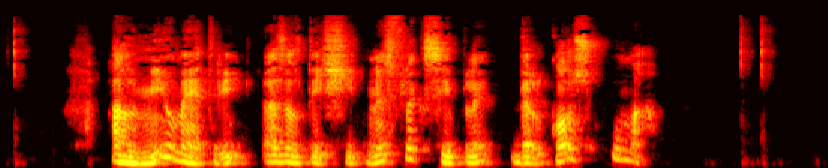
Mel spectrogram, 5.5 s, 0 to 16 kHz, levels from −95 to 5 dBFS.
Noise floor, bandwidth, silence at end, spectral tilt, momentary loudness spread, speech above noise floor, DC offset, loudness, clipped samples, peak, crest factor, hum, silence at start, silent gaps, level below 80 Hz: -86 dBFS; 11.5 kHz; 0.4 s; -4 dB/octave; 19 LU; 64 dB; under 0.1%; -22 LUFS; under 0.1%; -2 dBFS; 22 dB; none; 0.1 s; none; -62 dBFS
